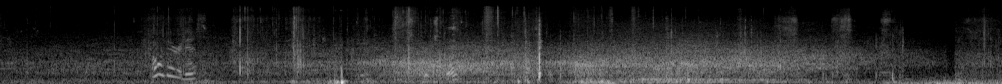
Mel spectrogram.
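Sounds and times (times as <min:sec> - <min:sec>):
branches and twigs rustling: 0:00.0 - 0:10.0.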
